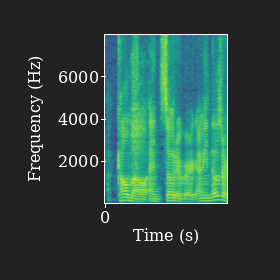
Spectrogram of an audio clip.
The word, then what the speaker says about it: Comeau: Comeau? Como. Yeah, it's Como. I always do that because his name ends in U, but it's Como and Soderberg.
